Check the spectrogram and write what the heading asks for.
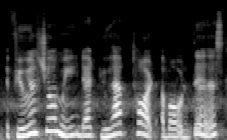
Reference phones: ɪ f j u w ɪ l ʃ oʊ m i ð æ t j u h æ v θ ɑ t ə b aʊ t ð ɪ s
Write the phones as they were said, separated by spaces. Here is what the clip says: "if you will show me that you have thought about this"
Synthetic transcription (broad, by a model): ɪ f j u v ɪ l ʃ oʊ m i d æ t j u h æ v t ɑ t ə b aʊ t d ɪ s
